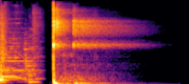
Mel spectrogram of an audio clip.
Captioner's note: snap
